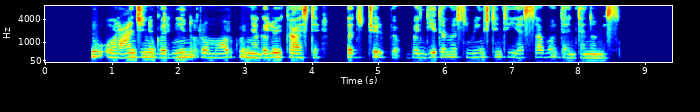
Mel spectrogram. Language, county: Lithuanian, Telšiai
